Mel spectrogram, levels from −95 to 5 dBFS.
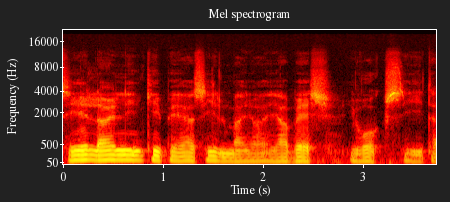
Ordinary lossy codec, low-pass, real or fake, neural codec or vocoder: none; 19.8 kHz; fake; vocoder, 44.1 kHz, 128 mel bands every 512 samples, BigVGAN v2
